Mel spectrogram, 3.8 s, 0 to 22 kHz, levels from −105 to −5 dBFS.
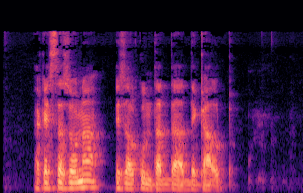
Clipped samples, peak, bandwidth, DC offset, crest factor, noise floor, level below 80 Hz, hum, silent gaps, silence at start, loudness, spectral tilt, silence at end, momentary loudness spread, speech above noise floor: under 0.1%; -4 dBFS; 12 kHz; under 0.1%; 22 dB; -67 dBFS; -52 dBFS; none; none; 0.45 s; -23 LUFS; -5.5 dB/octave; 1 s; 8 LU; 45 dB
